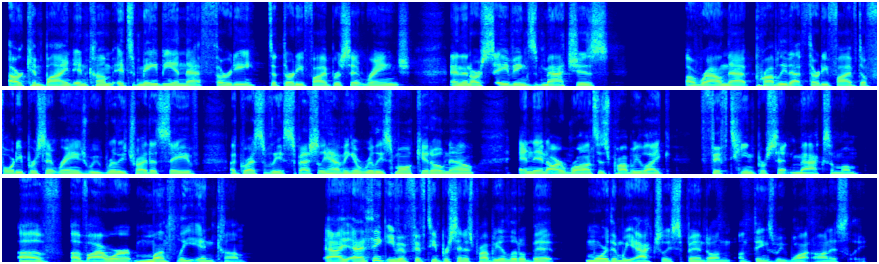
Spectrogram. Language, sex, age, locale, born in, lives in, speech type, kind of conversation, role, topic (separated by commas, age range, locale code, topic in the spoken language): English, male, 35-39, en-US, United States, United States, conversation, podcast, guest, What practical steps can help you create and stick to a realistic budget?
